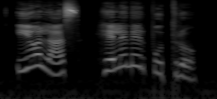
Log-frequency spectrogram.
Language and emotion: Bengali, neutral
